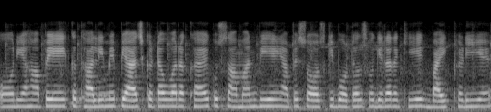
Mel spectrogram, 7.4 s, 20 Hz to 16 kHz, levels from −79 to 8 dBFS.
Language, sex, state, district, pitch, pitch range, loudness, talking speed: Hindi, female, Uttar Pradesh, Deoria, 215 Hz, 205-220 Hz, -16 LUFS, 220 wpm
